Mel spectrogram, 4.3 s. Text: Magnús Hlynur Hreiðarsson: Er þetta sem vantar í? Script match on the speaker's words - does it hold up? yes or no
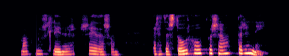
no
